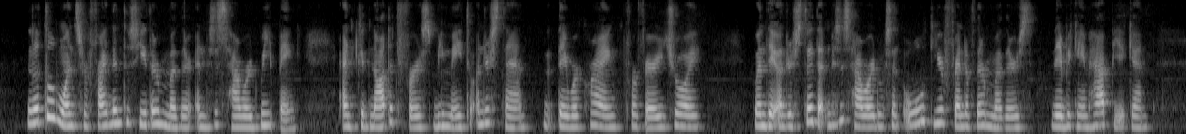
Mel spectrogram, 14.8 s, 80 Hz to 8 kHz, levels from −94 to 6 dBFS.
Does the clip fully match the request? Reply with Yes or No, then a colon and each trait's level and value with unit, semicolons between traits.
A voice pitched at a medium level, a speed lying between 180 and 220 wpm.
No: high, 210 Hz; average, 190 wpm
